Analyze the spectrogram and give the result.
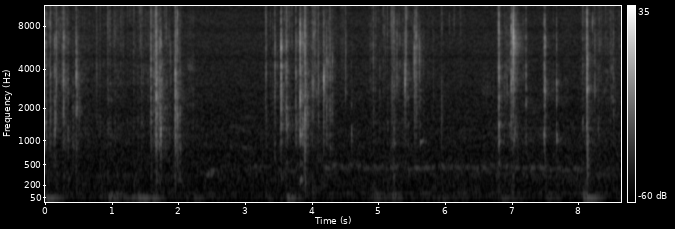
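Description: A metal utility knife blade shaves slices off a solid light green Palmolive soap bar held in the hand. Quiet, crisp, bright crackling snaps and scraping ticks come in irregular clusters over a soft hiss, each one dying away almost instantly.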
